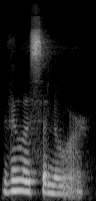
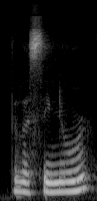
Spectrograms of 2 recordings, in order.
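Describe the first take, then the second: First: Villasenor with an unstressed "suh" in the middle; VIL-uh-suh-nor. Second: Villasenor with "see" in the middle, rising; questioning VIL-uh-see-nor. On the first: Host trying a viewer's surname, Villasenor said as VIL-uh-suh-nor. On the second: Host unsure of a viewer's surname, Villasenor asked as VIL-uh-see-nor. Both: Real, not acted.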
